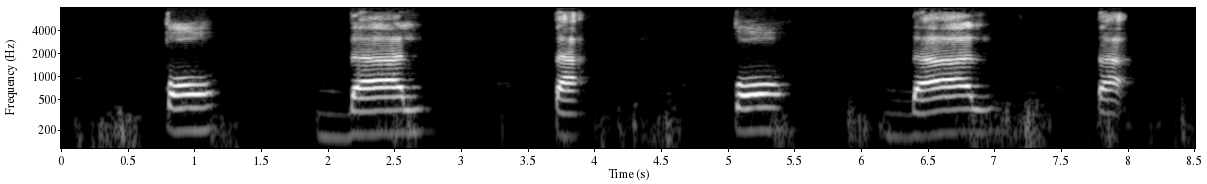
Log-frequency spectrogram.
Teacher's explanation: 12واں مخرج نوک زبان اور اوپر کے درمیانی دانتوں کی جڑ سے 3 حرف نکلتے ہیں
